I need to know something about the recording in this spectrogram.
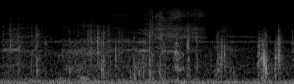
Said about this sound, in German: Gehen wir unauffällig ein Stück näher heran.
